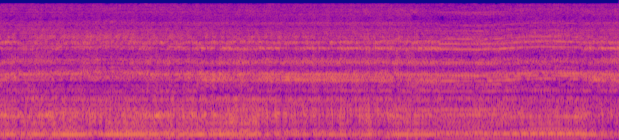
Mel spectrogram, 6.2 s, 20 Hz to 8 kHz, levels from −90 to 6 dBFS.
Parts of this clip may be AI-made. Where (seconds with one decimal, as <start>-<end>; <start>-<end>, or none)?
0.0-4.4; 5.8-6.2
